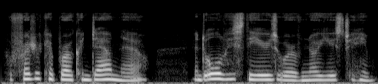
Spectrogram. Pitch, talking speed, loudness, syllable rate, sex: 215 Hz, 255 wpm, -17 LUFS, 6.6 syllables/s, female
